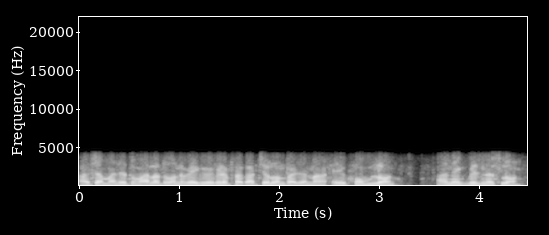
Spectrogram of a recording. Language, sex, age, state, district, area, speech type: Marathi, male, 30-45, Maharashtra, Akola, rural, conversation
